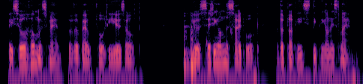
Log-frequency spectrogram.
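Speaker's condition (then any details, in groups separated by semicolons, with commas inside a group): No condition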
